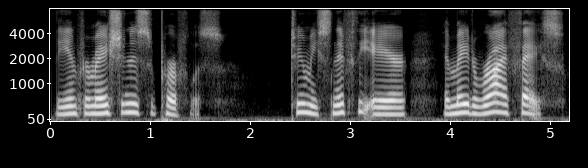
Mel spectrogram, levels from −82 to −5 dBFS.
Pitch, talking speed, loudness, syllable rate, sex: 205 Hz, 150 wpm, -17 LUFS, 4.8 syllables/s, female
